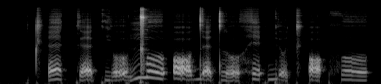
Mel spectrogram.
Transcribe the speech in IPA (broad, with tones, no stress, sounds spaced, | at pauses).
t͡ʃʼ ɛ˩˧˩ kː ɛ̰˩˧˩ k j o̰˩˧˩ ŋ͡ǁ o˥˧ ʔ ɔ̰˥˧ d ɛ̰˥˧ t l o̰˩˧˩ h e˥˧ ʔ bʲ o̰˥˧ t͡ʃʼ ɔ̰˥˧ ʔ f o˥˧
